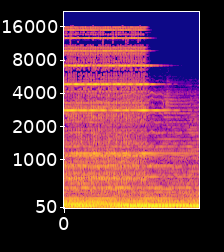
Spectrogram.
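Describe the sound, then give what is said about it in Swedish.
A telephone rings in an office with dim lighting. The bright, continuous metallic ring has a low hum beneath it, and its high shimmer drops away as the ring turns into a softer pulsing rattle toward the end. “En telefon ringer på ett kontor med dämpad belysning.”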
